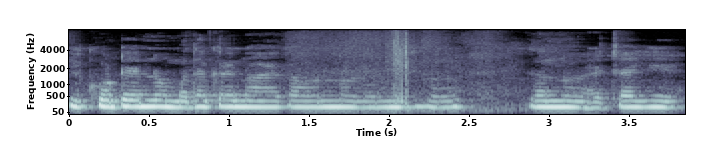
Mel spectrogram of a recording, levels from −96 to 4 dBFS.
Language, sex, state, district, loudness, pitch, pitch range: Kannada, male, Karnataka, Dharwad, -15 LUFS, 175 Hz, 170-180 Hz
